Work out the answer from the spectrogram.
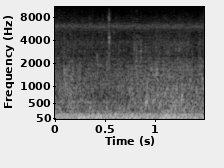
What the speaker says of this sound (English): Right there, I'm just at idle. I'm just idling up through here. It says I'm running about 700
